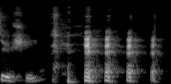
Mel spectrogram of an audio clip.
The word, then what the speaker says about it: Suchet: urchill porto then there's david suchet in the long-running british you know tv series again a magnificent actor that's pronounced sushi so i i i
